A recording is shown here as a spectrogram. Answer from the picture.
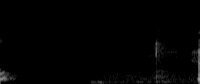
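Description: Near silence in a pause of the voice-over, broken by one brief, faint click about one and a half seconds in.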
